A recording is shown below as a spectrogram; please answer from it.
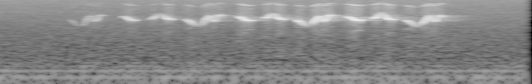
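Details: Common yellowthroat singing a variant song that may differ by region: around nine linked, bouncing high phrases rolling evenly for nearly two seconds, each a quick dip and rise, with a soft low hum in the background.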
